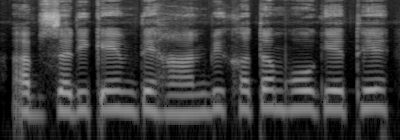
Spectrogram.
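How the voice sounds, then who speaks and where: Female audiobook reader, steady novel narration, mellow and smooth, fairly high. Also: no echo, clean studio sound. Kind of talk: reading a romantic novel aloud.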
